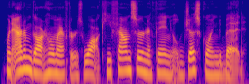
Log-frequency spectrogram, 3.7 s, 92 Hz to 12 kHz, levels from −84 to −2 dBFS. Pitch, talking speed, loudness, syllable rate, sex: 175 Hz, 240 wpm, -21 LUFS, 5.3 syllables/s, female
